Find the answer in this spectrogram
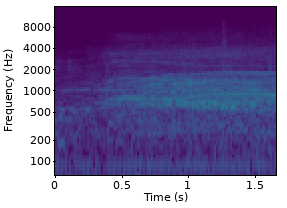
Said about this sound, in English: he asked the crowd whether or not he should respond to Trump. And of course, most people in the crowd said no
